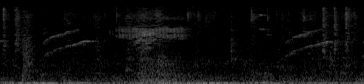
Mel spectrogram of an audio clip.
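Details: Red canary singing in a breeding-drive tutor recording, a 'gacor ngerek' style of song meant to stir female canaries to breed: two rising whistled sweeps framing a brief buzzy trill, over steady low hum.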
